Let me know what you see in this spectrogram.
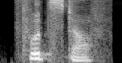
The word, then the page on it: foodstuff: Indian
